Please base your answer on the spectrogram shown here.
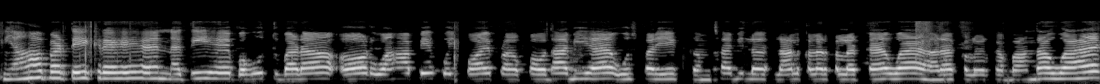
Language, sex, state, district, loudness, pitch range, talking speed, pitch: Hindi, female, Bihar, Sitamarhi, -15 LUFS, 240-275 Hz, 190 wpm, 255 Hz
